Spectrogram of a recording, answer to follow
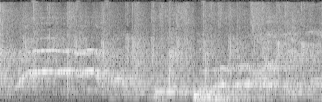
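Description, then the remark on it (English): A crowd at a convention claps steadily over a few seconds, with loud, dense applause mixed with whoops and shouting voices from the audience. “Give yourself a round of applause and make an effort.”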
